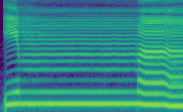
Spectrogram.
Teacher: Karena mim bertasydid. Cara membacanya adalah didengungkan. Jadi bunyi M tahan sampai ada suara masuk hidung. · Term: gunnah musyaddadah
